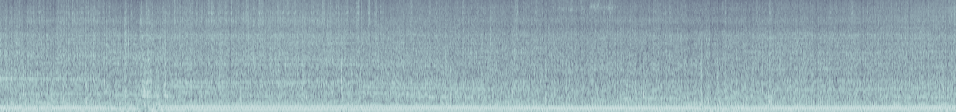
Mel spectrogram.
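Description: Motorcycle engine running steadily under way, loud and close to the camera. Its pitch dips briefly about two and a half seconds in, then holds steady again.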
